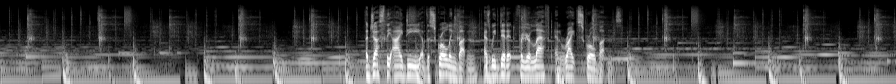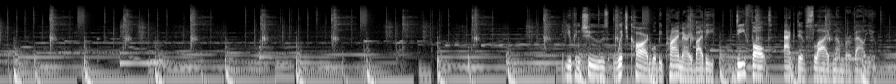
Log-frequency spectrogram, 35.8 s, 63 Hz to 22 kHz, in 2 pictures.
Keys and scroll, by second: 4.6 super+v, 9.3 super+c, 15.0 super+v, 18.4 super+c, 22.9 super+v, 26.6 super+v.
